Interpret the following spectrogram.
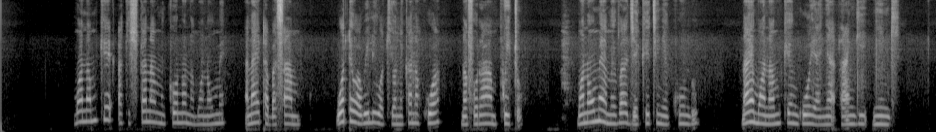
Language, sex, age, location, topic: Swahili, female, 36-49, Kisumu, government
